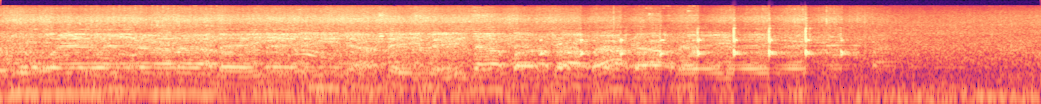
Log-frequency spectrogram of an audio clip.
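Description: A man chants steadily into a microphone, heard through a loudspeaker.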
